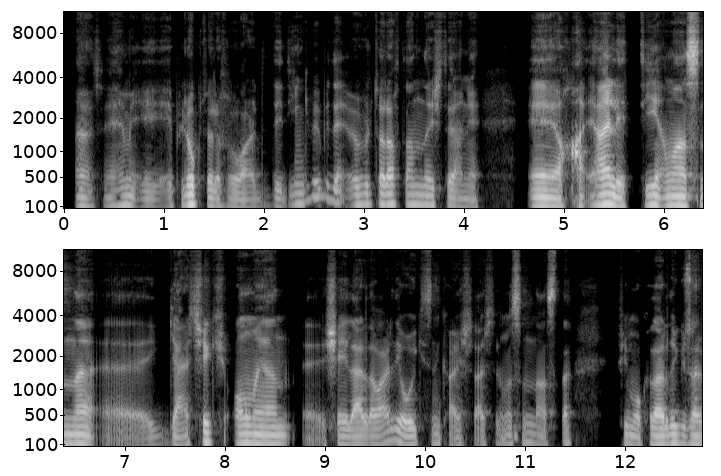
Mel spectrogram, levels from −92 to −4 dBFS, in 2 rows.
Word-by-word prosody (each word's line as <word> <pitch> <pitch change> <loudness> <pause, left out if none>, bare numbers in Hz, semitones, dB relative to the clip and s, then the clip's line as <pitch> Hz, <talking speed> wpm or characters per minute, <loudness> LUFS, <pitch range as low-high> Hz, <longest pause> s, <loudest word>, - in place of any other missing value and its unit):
Evet, 100 -2 -6
hem, 105 +3 -6
eee, 95 -2 -11
epilog 120 +5 +1
tarafı 100 -1 -5
vardı 90 0 -7
dediğin 110 +6 -9
gibi 210 +9 -10
bir 185 - -13
de - - -5
öbür 120 +3 -5
taraftan 125 -1 -1
da, 115 - -1
işte, 115 -2 -5
hani, 95 -2 -9 0.5
eee, 105 0 +4
hayal 115 +5 +6
ettiği 110 +4 0
ama 110 +1 +5
aslında, 110 -1 +6
eee, 85 - -10 0.2
gerçek 110 +7 -2
olmayan, 110 -2 +1
eee, - - -14
şeyler 100 0 +1
de - - -1
vardı 125 +9 -3
ya - - 0
o 100 - +1
ikisinin 110 +3 -10
karşılaştırmasında 105 +2 -9
aslında 95 - -4 0.4
film 110 -2 -7
o 95 - -3
kadar 100 +1 +2
da 110 - +2
güzel. 105 -2 -1
105 Hz, 175 wpm, -28 LUFS, 100-115 Hz, 0.5 s, hayal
